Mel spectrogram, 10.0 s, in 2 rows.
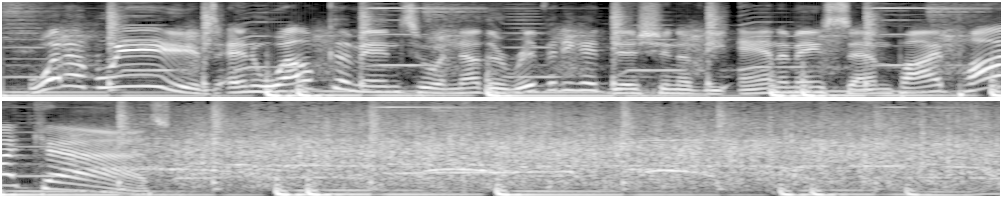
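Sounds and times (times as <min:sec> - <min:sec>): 
speech: 0:00.2 - 0:06.2
crowd applause sound effect: 0:05.8 - 0:09.9.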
